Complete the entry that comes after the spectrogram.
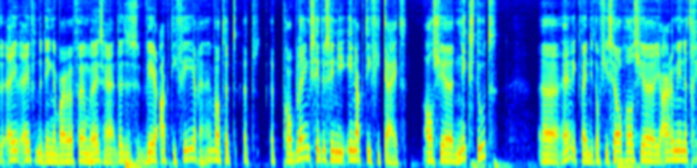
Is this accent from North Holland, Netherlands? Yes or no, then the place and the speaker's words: yes; Amsterdam, North Holland, Netherlands; Hey, ik ben Amsterdammer. En ik ben ook Ajax-fan, uiteraard. Ik ben geboren op het Stadionplein, vlak naast het Olympisch Stadion.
